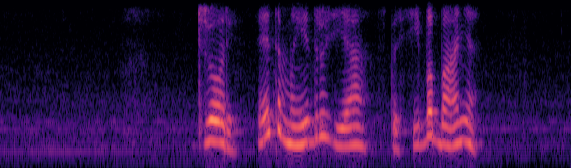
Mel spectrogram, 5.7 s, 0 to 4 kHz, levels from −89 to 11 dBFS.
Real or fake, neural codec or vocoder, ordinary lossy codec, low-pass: real; none; Opus, 24 kbps; 3.6 kHz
